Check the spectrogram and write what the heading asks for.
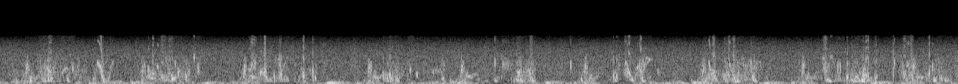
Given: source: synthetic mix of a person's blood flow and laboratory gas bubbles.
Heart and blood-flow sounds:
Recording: Doppler ultrasound of blood flow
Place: precordium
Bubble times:
0.11-0.77 s: bubbles
0.90-1.15 s: bubbles
1.44-2.03 s: bubbles
2.41-3.20 s: bubbles
3.74-4.03 s: bubbles
4.07-4.21 s: bubbles
4.30-4.48 s: bubbles
4.92-5.38 s: bubbles
5.68-5.75 s: bubbles
5.78-5.87 s: bubbles
6.10-6.62 s: bubbles
7.02-7.71 s: bubbles
8.21-8.80 s: bubbles
8.93-9.18 s: bubbles
9.23-9.59 s: bubbles
From the record:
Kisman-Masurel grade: 333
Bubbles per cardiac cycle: rolling drumbeat, 9 or more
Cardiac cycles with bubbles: 50 to 99%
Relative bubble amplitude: loud (0.450 to 0.775)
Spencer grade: 3 (all of the cardiac periods contain showers or single bubble signals, but not dominating or overriding the cardiac motion signals)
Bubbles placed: anywhere in the cardiac cycle

